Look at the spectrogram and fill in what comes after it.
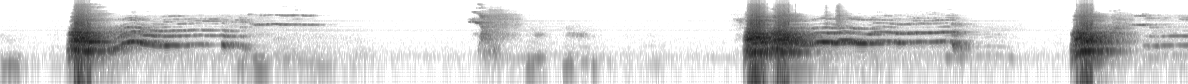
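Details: Dog left alone in a dog crate, barking, crying and howling: three loud barks, each trailing into a drawn-out whining cry. The first comes early, two more follow later, and a faint short sound falls in the quiet gap.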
